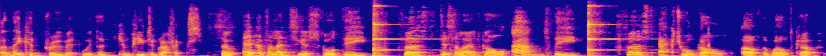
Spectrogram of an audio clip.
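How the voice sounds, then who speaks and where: Man, podcast host, husky cold voice, lowish pitch, dry teasing delivery, dull lo-fi sound. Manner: dry, teasing, reels off football stats. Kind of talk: casual podcast chat. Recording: dull lo-fi remote audio with faint hiss.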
